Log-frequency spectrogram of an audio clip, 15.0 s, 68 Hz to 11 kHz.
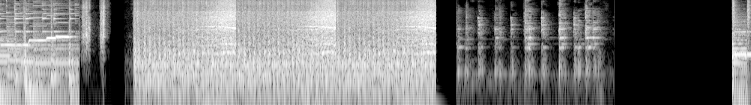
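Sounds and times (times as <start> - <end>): loud rapid rattling: 2.6 - 8.8.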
